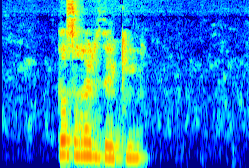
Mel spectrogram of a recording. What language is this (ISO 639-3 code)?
kab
